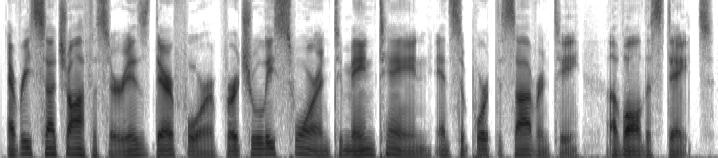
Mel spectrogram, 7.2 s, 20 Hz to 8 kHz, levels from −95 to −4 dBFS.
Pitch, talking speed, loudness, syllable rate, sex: 90 Hz, 140 wpm, -20 LUFS, 4.8 syllables/s, male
